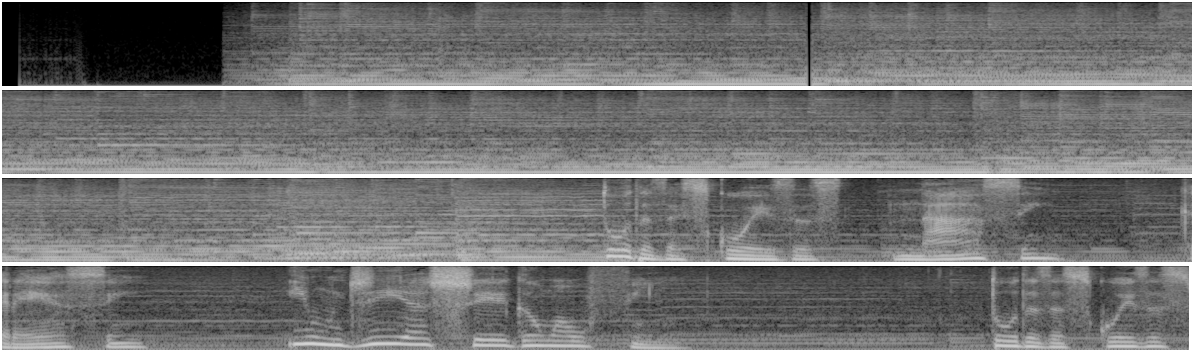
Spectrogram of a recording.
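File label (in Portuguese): Religiosa Mensagem pra Afastado da Igreja, Feminino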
